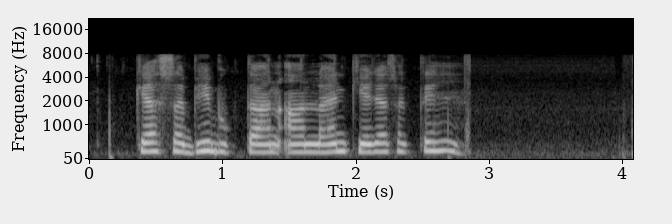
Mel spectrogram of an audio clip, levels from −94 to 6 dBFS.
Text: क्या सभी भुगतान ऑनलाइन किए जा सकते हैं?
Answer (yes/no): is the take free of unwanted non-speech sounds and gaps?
yes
